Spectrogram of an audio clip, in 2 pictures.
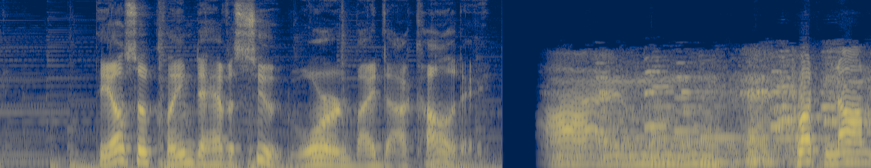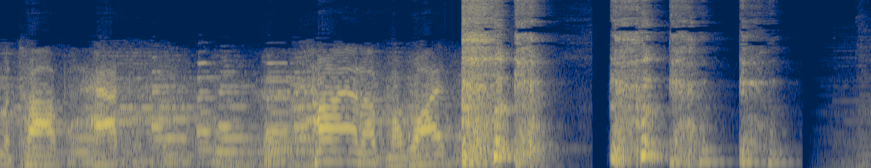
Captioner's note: cough cough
